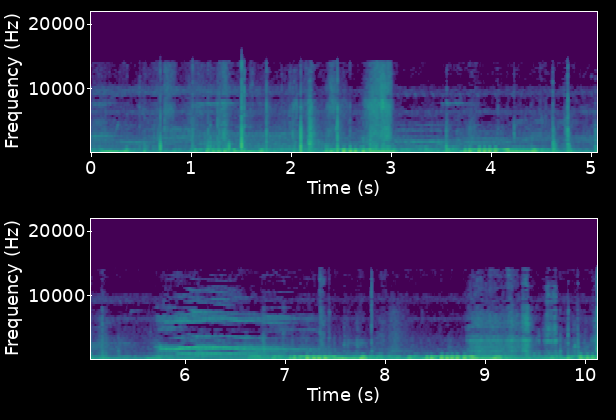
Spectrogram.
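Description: Domestic pigeon cooing at its nest: about five low coos, each falling away at the end, with a pause in the middle.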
